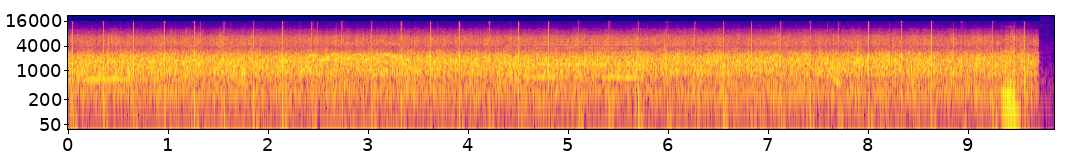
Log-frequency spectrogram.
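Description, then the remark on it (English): A large audience claps steadily and loudly for about ten seconds at an event where Joe Biden is present, a dense wash of hand claps with faint crowd murmur and cheers underneath, ending abruptly. “Joe Biden's looking around like, who are they clapping for?”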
